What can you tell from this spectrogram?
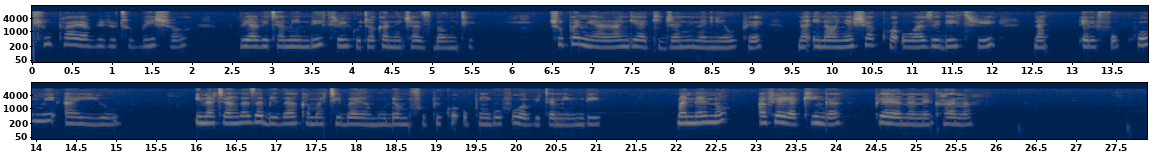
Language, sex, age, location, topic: Swahili, female, 18-24, Kisumu, health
